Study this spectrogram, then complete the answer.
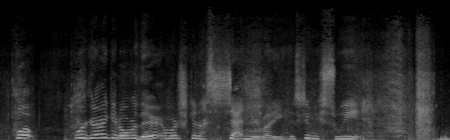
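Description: A boy talks excitedly close by, outdoors.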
